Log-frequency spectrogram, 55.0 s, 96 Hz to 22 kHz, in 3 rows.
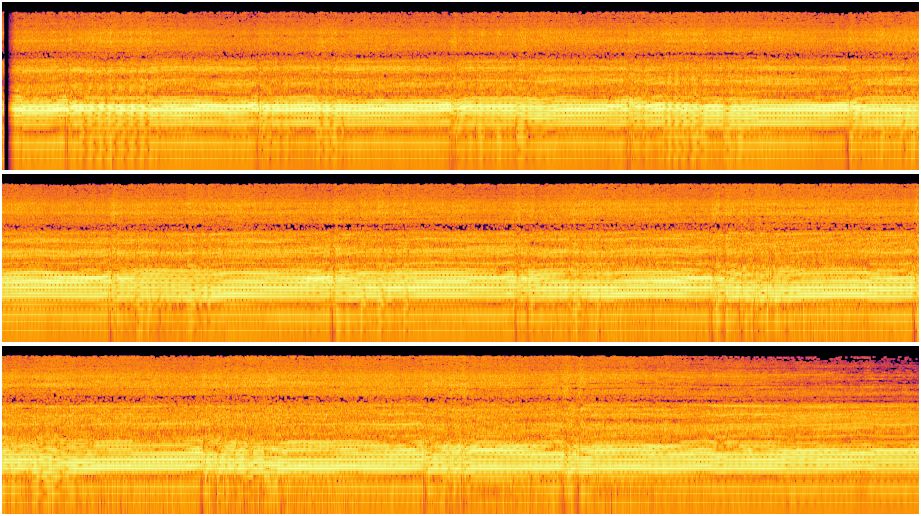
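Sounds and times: chainsaw cutting wood: 0.0 - 55.0.

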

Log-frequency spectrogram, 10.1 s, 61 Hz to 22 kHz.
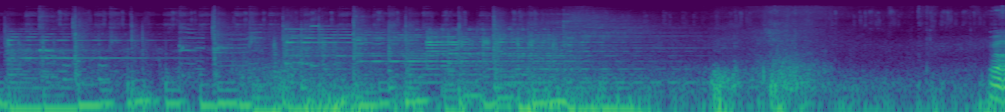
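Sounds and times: wind on microphone: 6.9 - 10.0.

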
